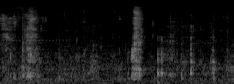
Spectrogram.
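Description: Quiet eating noises: a few short mouth smacks and clicks, the sharpest about halfway through.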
